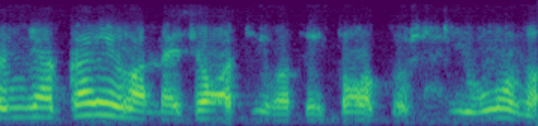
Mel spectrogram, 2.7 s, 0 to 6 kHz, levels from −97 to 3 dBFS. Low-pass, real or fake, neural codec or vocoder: 5.4 kHz; fake; vocoder, 22.05 kHz, 80 mel bands, HiFi-GAN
